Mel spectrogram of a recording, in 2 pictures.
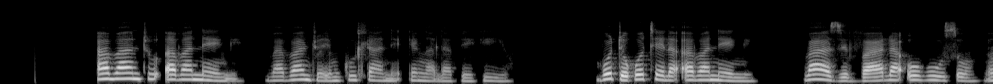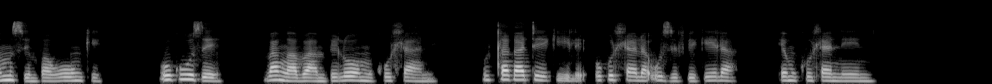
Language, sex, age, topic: North Ndebele, female, 50+, health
